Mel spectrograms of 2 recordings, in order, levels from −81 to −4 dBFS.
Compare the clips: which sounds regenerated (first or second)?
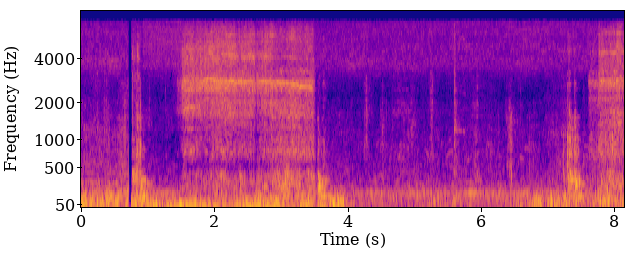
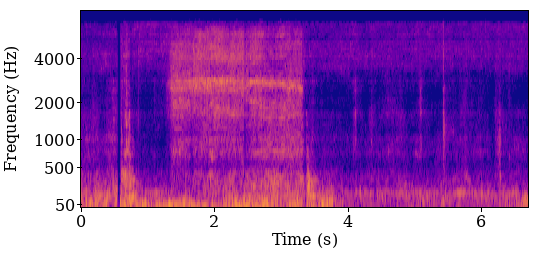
second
